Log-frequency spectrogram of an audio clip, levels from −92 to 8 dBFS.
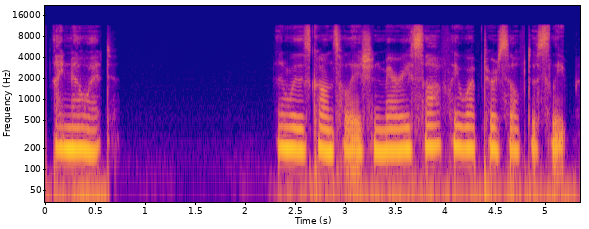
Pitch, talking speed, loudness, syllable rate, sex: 195 Hz, 145 wpm, -14 LUFS, 5.4 syllables/s, female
